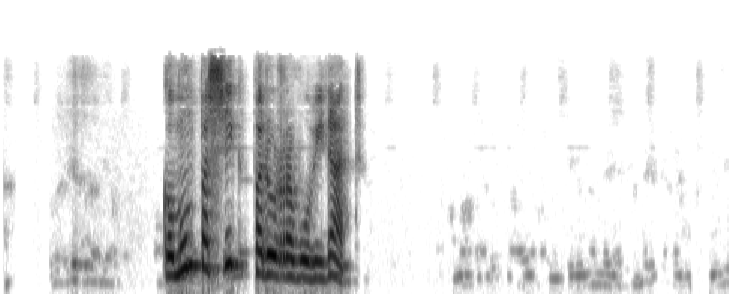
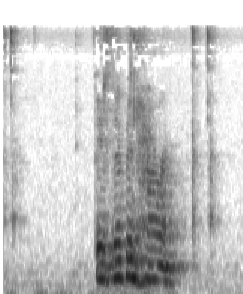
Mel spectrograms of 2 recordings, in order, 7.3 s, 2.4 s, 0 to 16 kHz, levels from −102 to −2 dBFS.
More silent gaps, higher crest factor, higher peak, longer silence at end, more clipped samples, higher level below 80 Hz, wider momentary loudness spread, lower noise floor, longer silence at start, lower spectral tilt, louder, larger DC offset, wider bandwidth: neither; about the same, 18 dB vs 18 dB; first, -2 dBFS vs -8 dBFS; first, 3.8 s vs 0.3 s; neither; about the same, -64 dBFS vs -62 dBFS; second, 7 LU vs 18 LU; first, -88 dBFS vs -57 dBFS; first, 1.65 s vs 0.05 s; second, -2 dB/octave vs -6 dB/octave; first, -13 LUFS vs -22 LUFS; neither; second, 8 kHz vs 11.5 kHz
